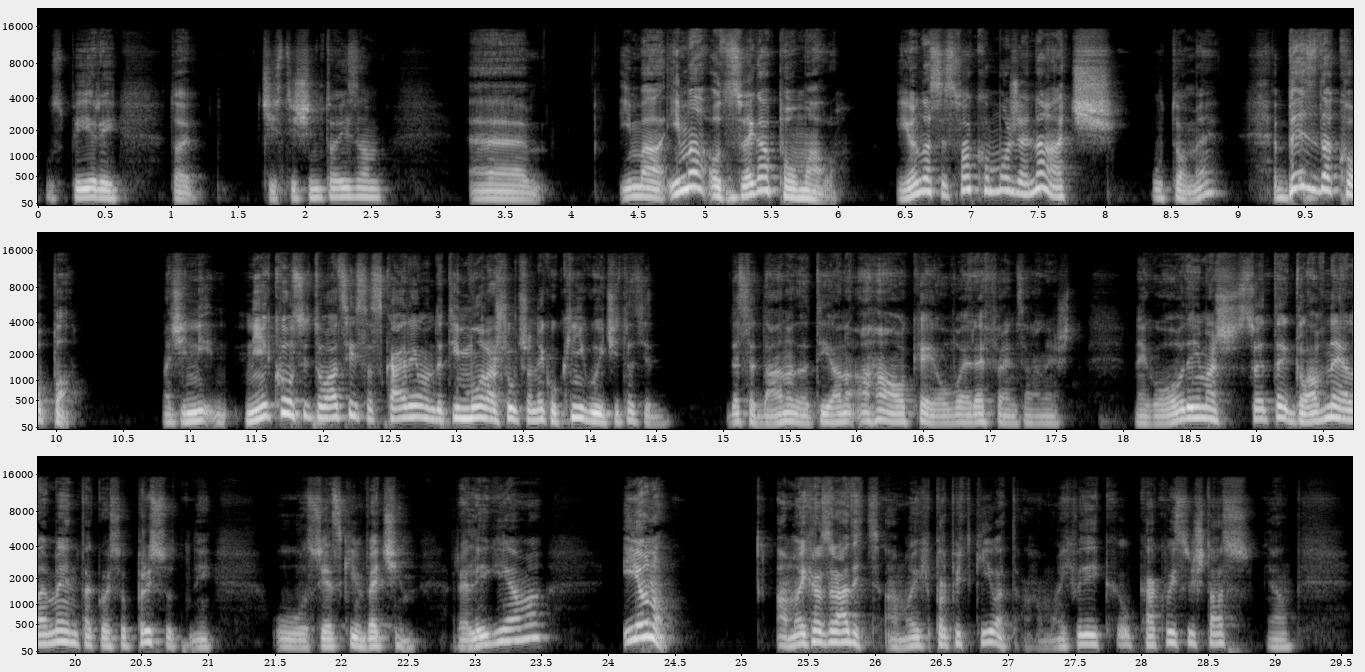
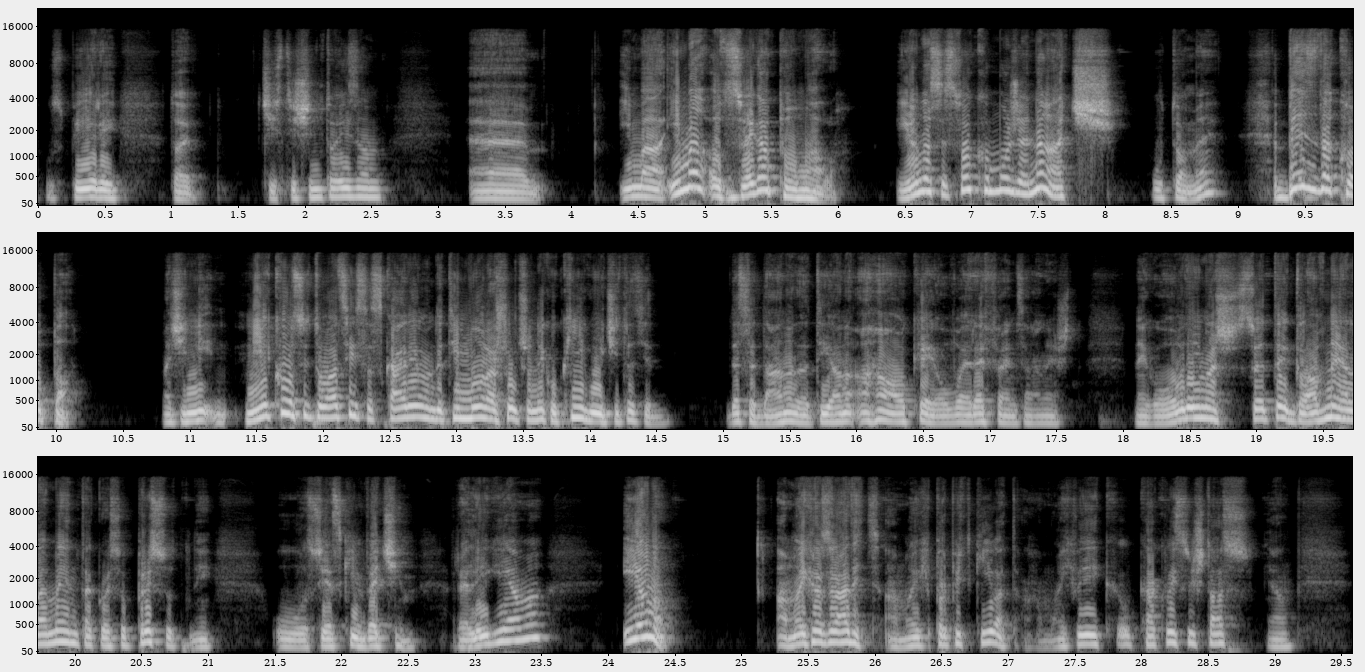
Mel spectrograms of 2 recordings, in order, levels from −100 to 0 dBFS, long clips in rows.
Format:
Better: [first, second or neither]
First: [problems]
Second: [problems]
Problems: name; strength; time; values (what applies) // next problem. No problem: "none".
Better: first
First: none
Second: distortion; slight; 10 dB below the speech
